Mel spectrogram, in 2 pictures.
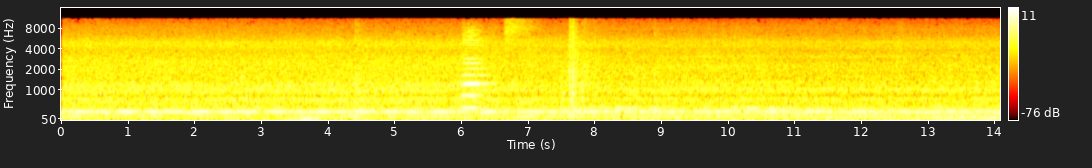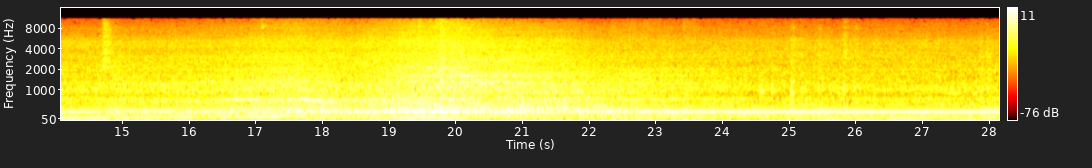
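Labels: Gas pumps operating in a monotonous, monotonic manner. 0:00.0 - 0:28.2
A car honks loudly once. 0:05.5 - 0:07.3
A car passes by loudly and fades away near a petrol station. 0:14.9 - 0:25.2

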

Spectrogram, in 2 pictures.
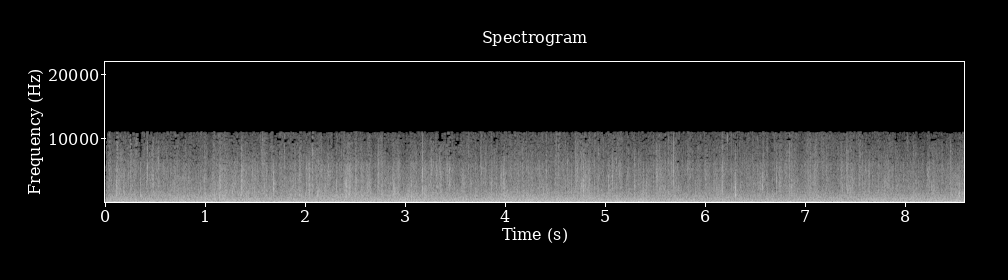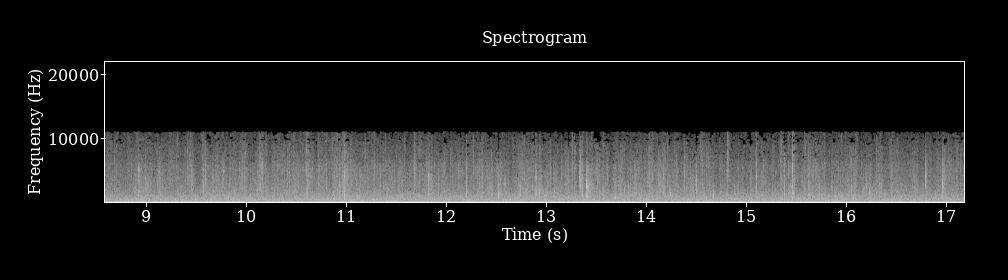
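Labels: A large fire burns with varying intensity, producing snapping, popping, and crackling sounds. 0:00.0 - 0:17.2

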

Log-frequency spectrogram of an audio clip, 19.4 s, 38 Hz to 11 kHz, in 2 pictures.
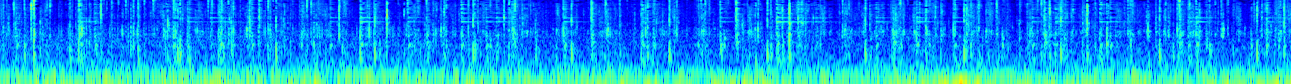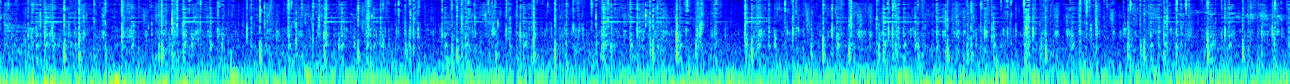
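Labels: Metal objects clinking repeatedly. 0:00.0 - 0:19.4
Water drops drip repeatedly on a surface. 0:00.0 - 0:19.4

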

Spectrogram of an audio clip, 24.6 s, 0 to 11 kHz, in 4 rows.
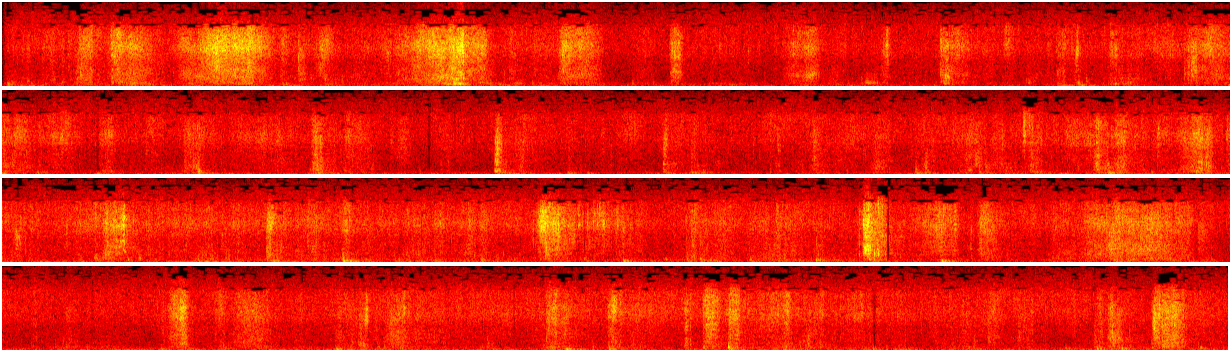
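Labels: Irregular footsteps on a stony surface. 0:00.0 - 0:24.6

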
